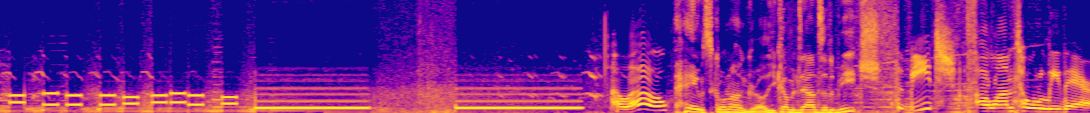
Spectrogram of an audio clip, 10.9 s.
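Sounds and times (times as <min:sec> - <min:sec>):
dual-tone keypad beeps: 0:00.0 - 0:03.7, 0:04.6 - 0:05.8
long electronic ringback tones: 0:00.0 - 0:03.8, 0:04.6 - 0:06.0
speech: 0:06.9 - 0:10.9.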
